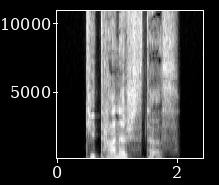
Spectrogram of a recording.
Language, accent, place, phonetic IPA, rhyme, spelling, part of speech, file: German, Germany, Berlin, [tiˈtaːnɪʃstəs], -aːnɪʃstəs, titanischstes, adjective, De-titanischstes.ogg
- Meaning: strong/mixed nominative/accusative neuter singular superlative degree of titanisch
